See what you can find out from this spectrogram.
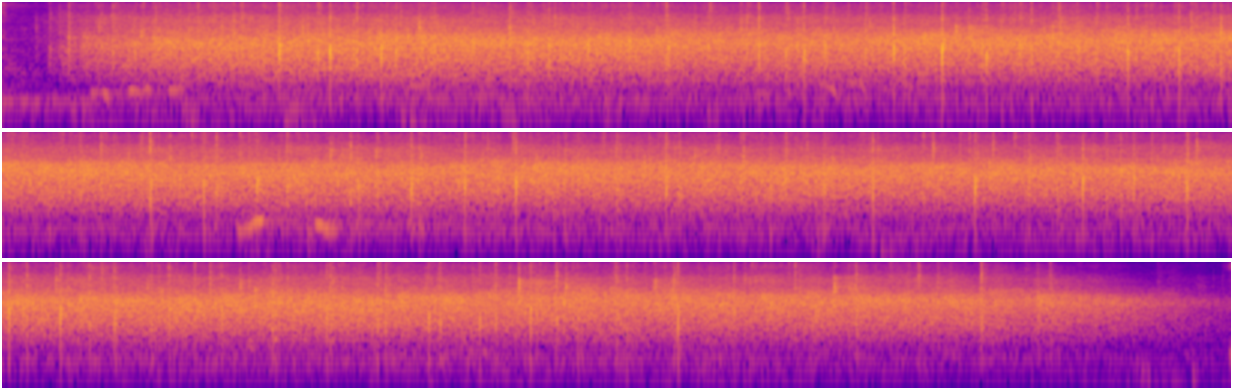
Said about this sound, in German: Und ich bitte die Gemeinde einmal um einen Applaus.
